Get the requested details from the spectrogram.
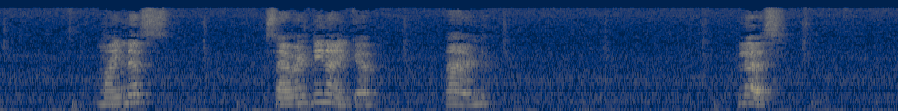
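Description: A young woman speaks in short phrases, close by.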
